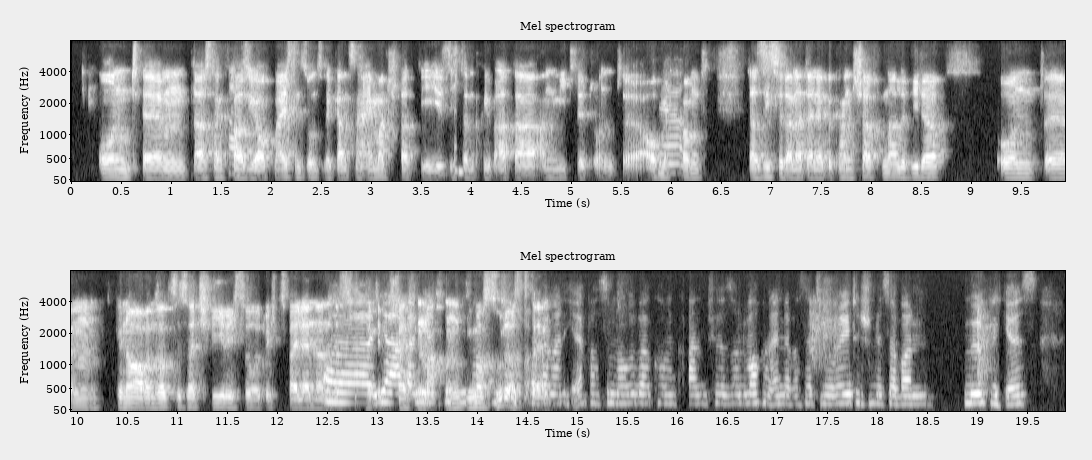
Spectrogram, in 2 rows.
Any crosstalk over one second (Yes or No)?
Yes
